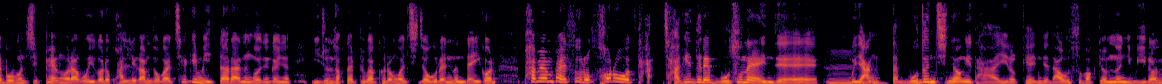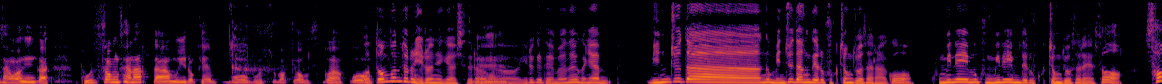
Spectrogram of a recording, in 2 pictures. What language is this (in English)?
Korean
